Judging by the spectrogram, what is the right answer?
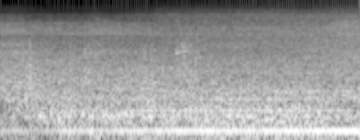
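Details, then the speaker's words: Rooftop HVAC unit with a tripped breaker, dropping blower relay and burnt main disconnect contacts: deep, steady hum around a hundred cycles builds as the compressors start, a loud continuous compressor drone with no clear fault. "all that noise is in compressors"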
